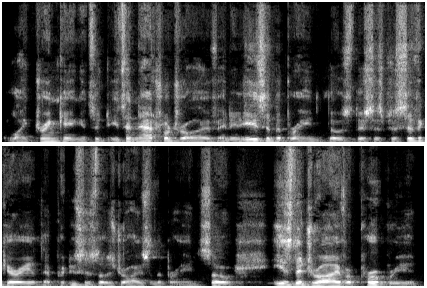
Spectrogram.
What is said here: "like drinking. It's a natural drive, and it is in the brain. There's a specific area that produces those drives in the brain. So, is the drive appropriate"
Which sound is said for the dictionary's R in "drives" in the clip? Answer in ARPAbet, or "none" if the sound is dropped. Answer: R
